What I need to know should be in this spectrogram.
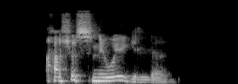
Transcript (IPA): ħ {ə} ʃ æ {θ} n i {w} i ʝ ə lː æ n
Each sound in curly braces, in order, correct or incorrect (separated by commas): incorrect, incorrect, correct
